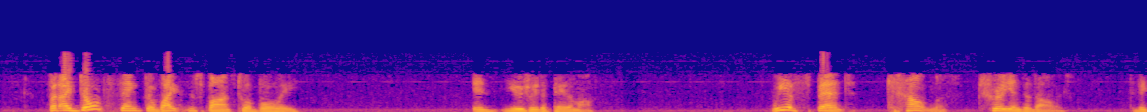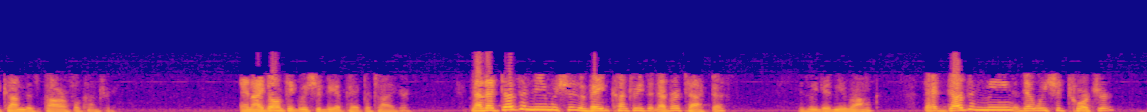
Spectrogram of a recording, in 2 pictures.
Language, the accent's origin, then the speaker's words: English; United States; Maybe that's just, you know, my home country speaking on behalf of my own people.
